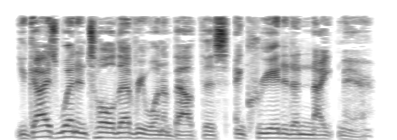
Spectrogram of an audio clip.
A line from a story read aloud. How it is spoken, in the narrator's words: he said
